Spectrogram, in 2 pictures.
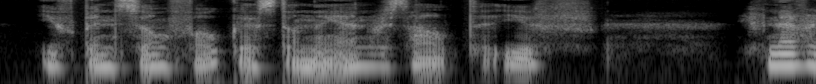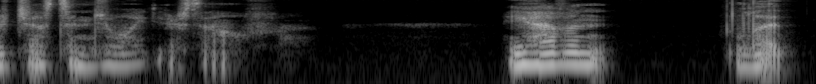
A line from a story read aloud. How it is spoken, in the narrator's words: he said, his voice a soft, low murmur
